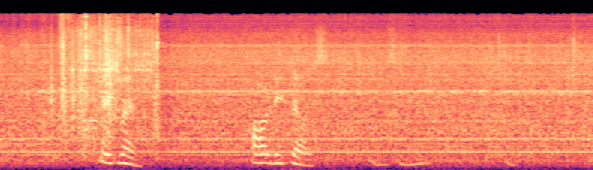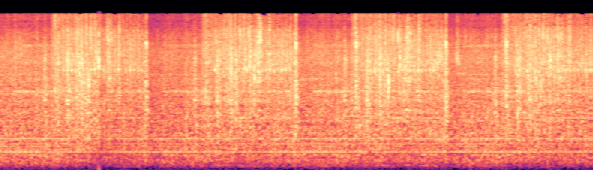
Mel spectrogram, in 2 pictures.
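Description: Paper feeds through a printer with soft rustling and clicking.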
